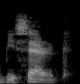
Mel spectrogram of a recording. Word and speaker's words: Berserk: Y bueno, y, hablando de, Berserk, por cierto, la, correcta pronunciación en inglés es Berserk.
